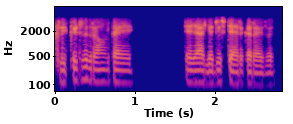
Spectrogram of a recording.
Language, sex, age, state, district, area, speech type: Marathi, male, 18-30, Maharashtra, Sangli, urban, conversation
